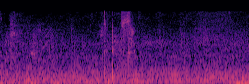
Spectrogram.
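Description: Faint hall ambience with soft, indistinct murmuring and a few light clicks a little after a second in.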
